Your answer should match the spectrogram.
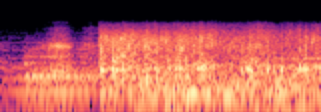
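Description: A short held tone, then about three-quarters of a second in a loud rushing noise sets in and runs on over music, a sound effect for a scene transition.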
